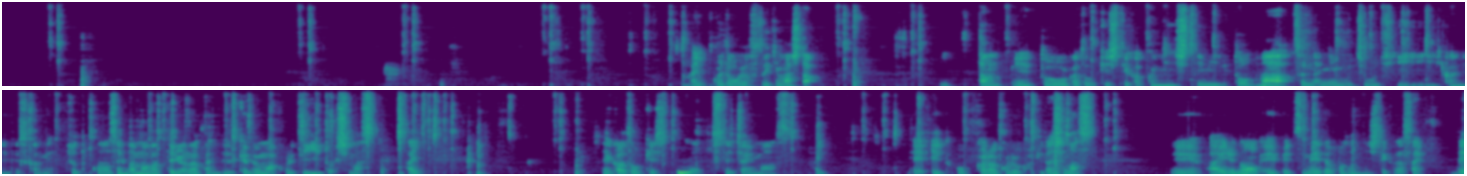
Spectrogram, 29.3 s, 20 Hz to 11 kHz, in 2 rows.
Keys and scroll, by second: 6.7 space, 7.1 space, 9.3 space, 14.1 space, 16.3 space, 19.1 space, 23.5 space.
